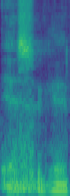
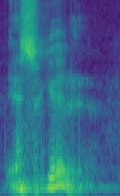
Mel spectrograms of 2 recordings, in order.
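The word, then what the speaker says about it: Ezekiel: 하나 해 놓으시고요 영어은 조금 틀립니다 우리 발음으로 그냥 겔이 하지만은 에겔이 번역이 돼 있지만은 영어는 조금 다르게 돼 있습니다 에제키엘 요렇게 되져 있습니다 영어 성경을 보시면 이렇게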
